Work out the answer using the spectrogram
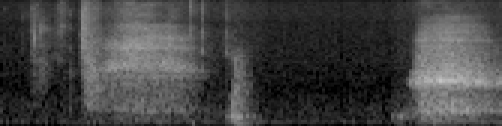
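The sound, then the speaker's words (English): A deep breath taken in and out during a guided breathing exercise: a long, soft breathy inhale, a brief sharp puff, then a louder, rushing exhale, with no talk. “And take a breath.”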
